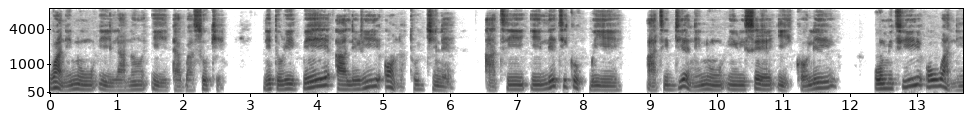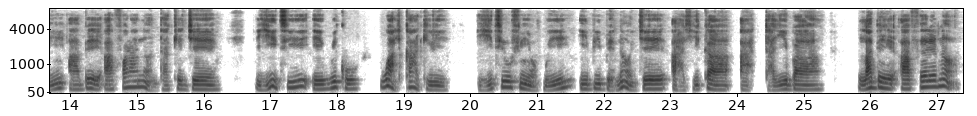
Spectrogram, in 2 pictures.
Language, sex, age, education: Yoruba, male, 30-45, tertiary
